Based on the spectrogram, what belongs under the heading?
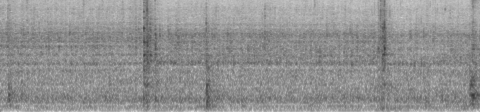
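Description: A pot of onion-tomato masala sizzling steadily as raw chicken pieces are added to it. A metal spoon clicks sharply against the pot four times.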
